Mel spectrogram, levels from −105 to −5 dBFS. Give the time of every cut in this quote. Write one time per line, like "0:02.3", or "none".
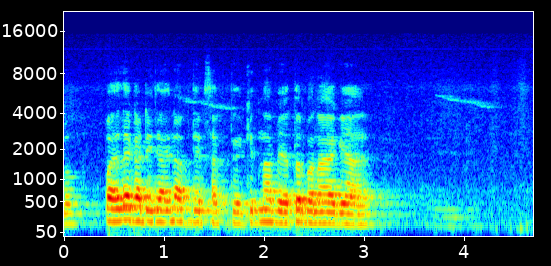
none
